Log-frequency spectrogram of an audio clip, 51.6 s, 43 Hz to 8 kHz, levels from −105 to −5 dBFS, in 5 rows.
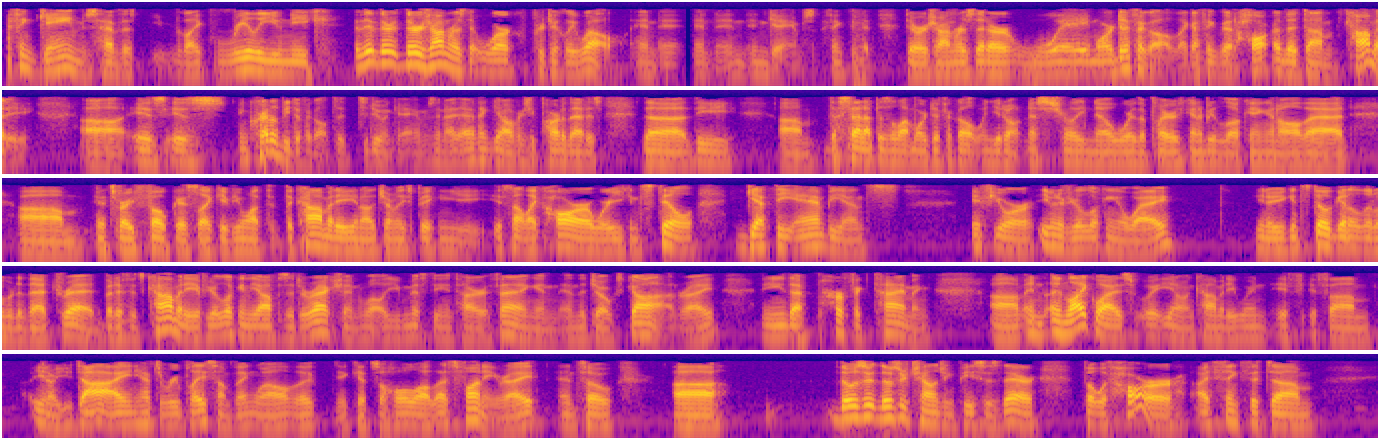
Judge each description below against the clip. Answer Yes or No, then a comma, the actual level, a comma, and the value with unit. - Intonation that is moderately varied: Yes, average, 3.4 semitones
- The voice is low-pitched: Yes, low, 100 Hz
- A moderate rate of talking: No, fast, 240 wpm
